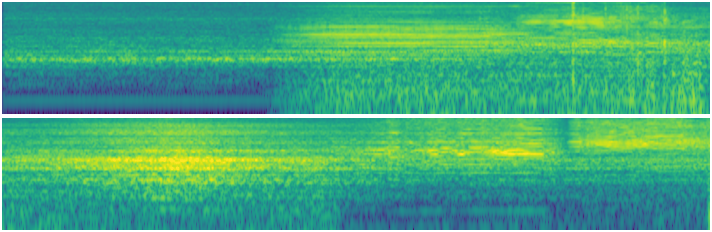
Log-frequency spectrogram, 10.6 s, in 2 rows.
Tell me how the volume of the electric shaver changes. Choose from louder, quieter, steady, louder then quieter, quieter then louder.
quieter then louder.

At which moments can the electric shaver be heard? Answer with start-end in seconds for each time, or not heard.
2.0-10.5.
